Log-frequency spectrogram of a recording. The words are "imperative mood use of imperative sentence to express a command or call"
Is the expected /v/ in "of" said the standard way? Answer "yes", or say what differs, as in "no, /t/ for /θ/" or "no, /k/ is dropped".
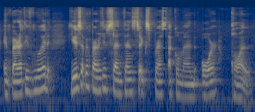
no, /p/ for /v/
